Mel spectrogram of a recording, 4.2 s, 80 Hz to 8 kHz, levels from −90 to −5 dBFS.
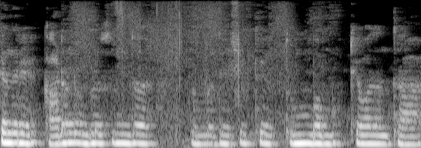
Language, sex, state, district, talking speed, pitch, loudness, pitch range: Kannada, male, Karnataka, Dharwad, 115 wpm, 180 Hz, -17 LUFS, 170-185 Hz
